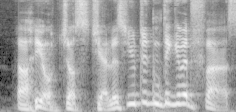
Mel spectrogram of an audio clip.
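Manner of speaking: scornful, dismissive, derisive scoff. A monk answers the doctor who called his songs ridiculous: scoffing. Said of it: "scoffed the monk".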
